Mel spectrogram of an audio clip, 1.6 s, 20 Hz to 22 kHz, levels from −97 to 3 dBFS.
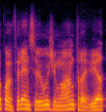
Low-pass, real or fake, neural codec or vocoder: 19.8 kHz; fake; codec, 44.1 kHz, 2.6 kbps, DAC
